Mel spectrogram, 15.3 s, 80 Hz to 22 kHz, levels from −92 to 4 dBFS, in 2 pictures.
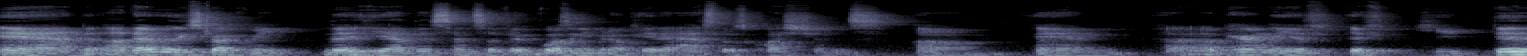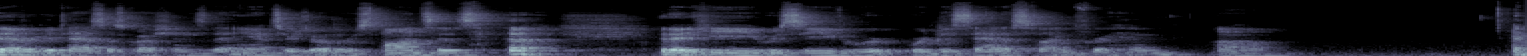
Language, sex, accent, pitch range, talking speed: English, male, American, 115-150 Hz, 195 wpm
